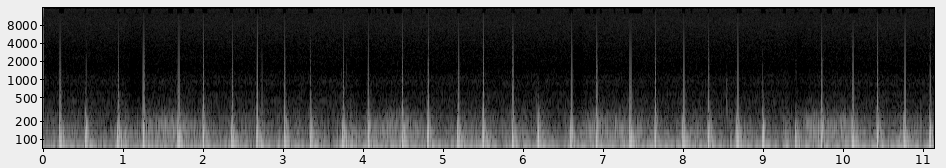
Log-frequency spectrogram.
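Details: ASMR heartbeat recording: steady, regular heartbeat thumps, close and loud, over a low background hum; heartbeat.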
